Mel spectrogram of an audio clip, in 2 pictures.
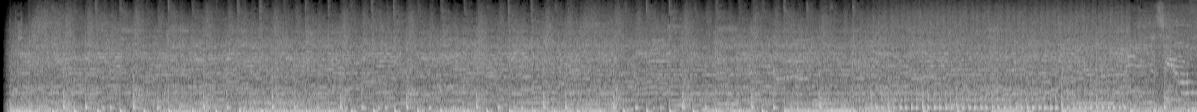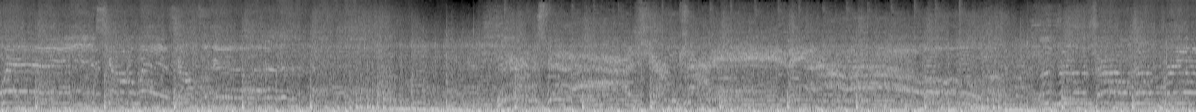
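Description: A heavy metal song plays loud and dense throughout, with driving distorted guitars layered over synthesizers, pounding drums and a thick low end, and no talking.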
